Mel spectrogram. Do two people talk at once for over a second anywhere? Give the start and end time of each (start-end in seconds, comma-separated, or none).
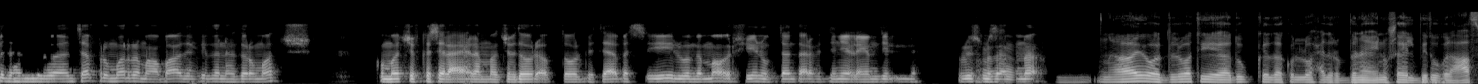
none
